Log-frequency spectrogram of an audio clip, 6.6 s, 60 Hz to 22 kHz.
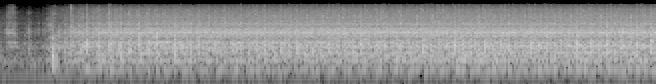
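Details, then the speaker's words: Singer 237 sewing machine run dry before its clean, lube and adjust service: fast, clattery run with harsh metallic rattle and chatter, sounding nasty and needing oil. "she sounds a little nasty."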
